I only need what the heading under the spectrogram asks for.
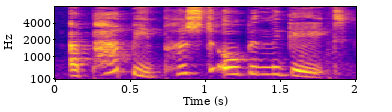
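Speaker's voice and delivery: plain reading voice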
